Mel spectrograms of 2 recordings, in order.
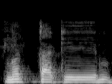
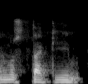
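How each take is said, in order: First: The middle has a doubled 't' sound. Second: The middle has an 's' sound before 't'. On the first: The speaker calls it wrong. "mustaqim dibaca muttaqim" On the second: The speaker calls it right. "bukan mustaqim"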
